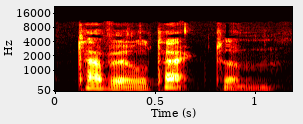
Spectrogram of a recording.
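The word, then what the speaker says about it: Tanville-Tankerton: We are told, in an authorial footnote, that the Duke's family name, spelt Tanville Tankerton, is to be pronounced Taville Tacton, and one may assume that the name of his country seat follows suit.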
